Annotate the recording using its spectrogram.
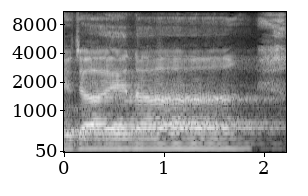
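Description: A man's solo singing voice holding one long, steady note of a Bengali Islamic devotional song (gojol), sung into a microphone, fading out just before the end.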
